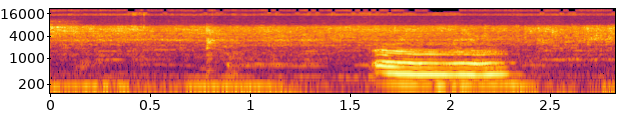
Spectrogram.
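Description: Papaya fries frying in a pan give a steady crackling sizzle, with a brief tonal clatter partway through as the pan is handled.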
